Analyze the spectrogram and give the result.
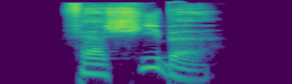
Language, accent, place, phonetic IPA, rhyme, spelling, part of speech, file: German, Germany, Berlin, [fɛɐ̯ˈʃiːbə], -iːbə, verschiebe, verb, De-verschiebe.ogg
- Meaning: inflection of verschieben: 1. first-person singular present 2. first/third-person singular subjunctive I 3. singular imperative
